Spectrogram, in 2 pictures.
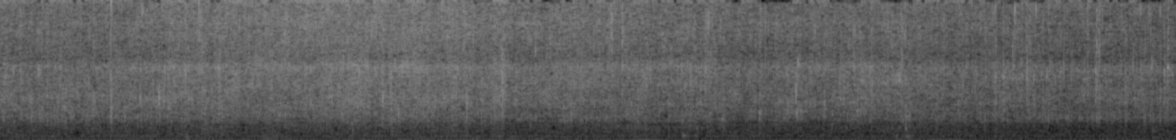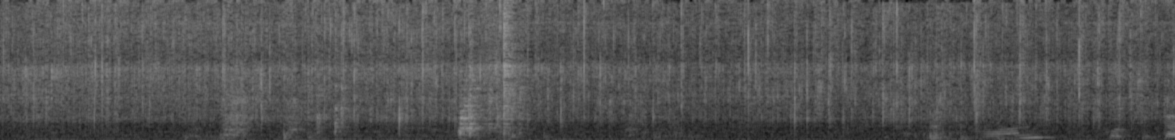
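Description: Spices fry in a pan for a taro mash, making a continuous bright sizzle with a low hum underneath and a few scrapes and clinks of stirring toward the end.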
